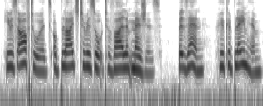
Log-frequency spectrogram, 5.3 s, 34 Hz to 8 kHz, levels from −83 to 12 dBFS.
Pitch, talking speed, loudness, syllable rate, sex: 235 Hz, 170 wpm, -16 LUFS, 5.3 syllables/s, female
